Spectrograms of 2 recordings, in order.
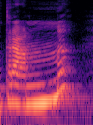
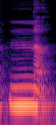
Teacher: Só que aí eu não falo a vogal. Então, a diferença do M, do som do M e do N é que o M a gente vai fechar os lábios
